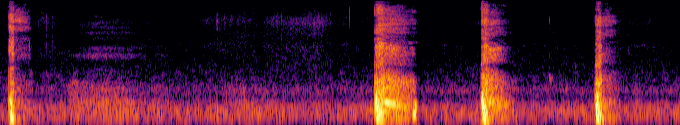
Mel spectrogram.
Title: 気持ち悪い咳 sick cough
